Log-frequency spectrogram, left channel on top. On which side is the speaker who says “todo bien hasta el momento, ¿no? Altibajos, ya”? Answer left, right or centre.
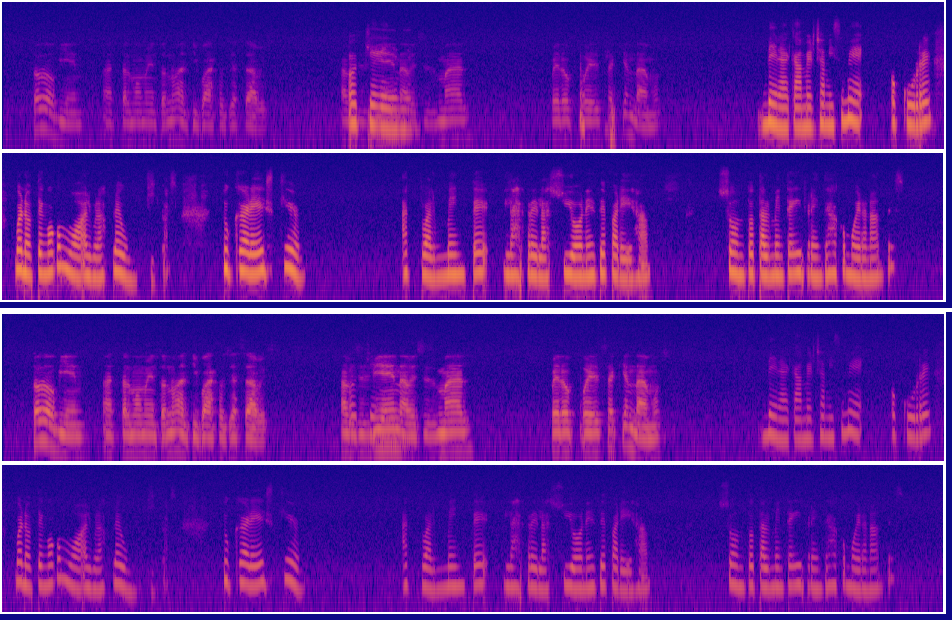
Right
